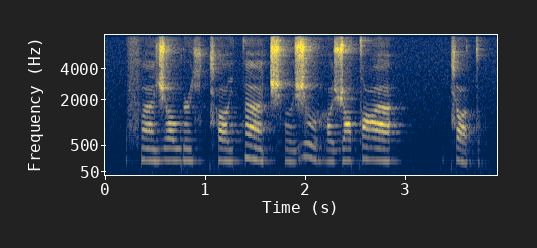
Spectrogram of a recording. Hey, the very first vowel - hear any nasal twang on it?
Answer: yes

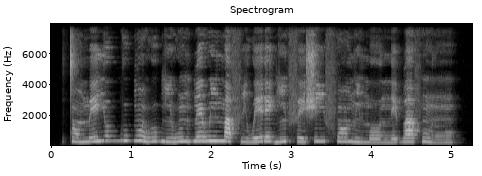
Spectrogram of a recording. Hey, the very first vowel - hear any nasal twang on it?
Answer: yes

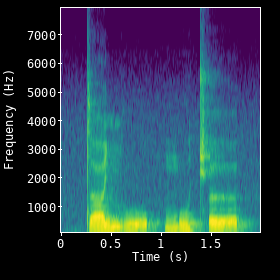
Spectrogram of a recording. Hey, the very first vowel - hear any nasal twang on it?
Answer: no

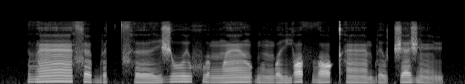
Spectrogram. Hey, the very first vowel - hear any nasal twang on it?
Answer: yes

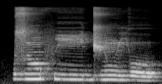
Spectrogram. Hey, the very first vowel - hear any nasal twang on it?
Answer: yes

